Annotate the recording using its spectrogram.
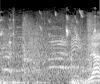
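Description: A basketball being dribbled on a hardwood arena court: repeated low thuds over a steady arena hubbub.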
